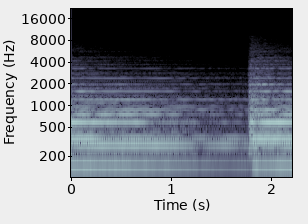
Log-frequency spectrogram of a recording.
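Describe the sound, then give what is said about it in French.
A large church bell rings out loudly in full swing with deep, resonant strokes; one long humming peal fades slightly before the next swing strikes, with no voices present. “Comme il achevait de parler, 11h03 sonnèrent, aussitôt la grosse cloche se fit entendre. Elle sonnait à pleine volée.”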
